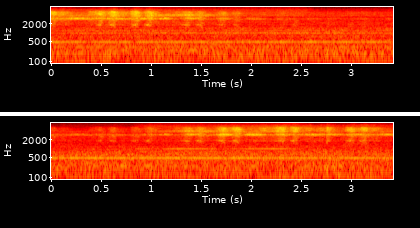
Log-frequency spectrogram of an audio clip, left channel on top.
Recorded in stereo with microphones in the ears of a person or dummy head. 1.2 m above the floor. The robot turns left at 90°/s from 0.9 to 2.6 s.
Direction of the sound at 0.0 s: 55° left.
